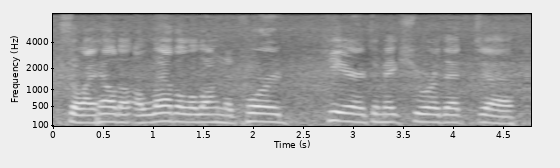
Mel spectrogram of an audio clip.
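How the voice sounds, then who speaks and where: The pace is fairly slow. Noticeable background noise can be heard. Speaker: amateur aircraft builder. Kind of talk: casual build log narration. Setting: workshop with metal roof. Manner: hesitant, many fillers; talking loud.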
